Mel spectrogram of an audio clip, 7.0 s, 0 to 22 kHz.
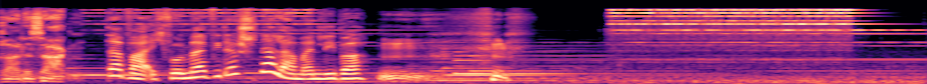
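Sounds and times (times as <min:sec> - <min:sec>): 
speech: 0:00.0 - 0:04.0
telephone ringing with an electronic trill: 0:00.6 - 0:02.8, 0:04.5 - 0:06.9.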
